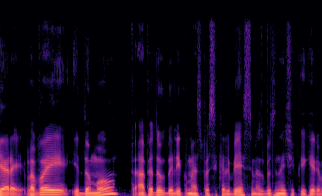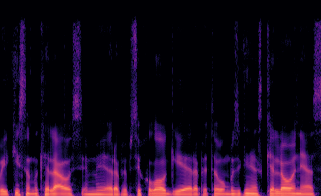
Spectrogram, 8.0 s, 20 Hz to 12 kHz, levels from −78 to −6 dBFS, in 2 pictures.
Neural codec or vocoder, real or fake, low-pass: codec, 24 kHz, 3.1 kbps, DualCodec; fake; 10.8 kHz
